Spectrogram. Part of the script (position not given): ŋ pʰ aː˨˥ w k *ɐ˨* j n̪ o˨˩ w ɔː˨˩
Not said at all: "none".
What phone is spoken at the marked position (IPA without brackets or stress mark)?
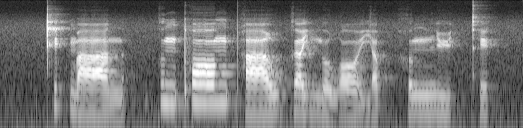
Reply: ɐ˧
